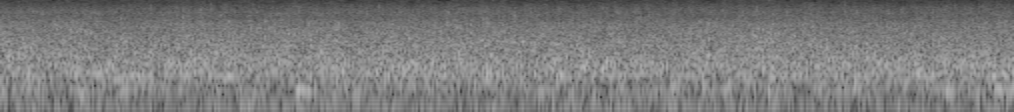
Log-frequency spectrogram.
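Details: Steady rushing of a fast stream or small waterfall fills the whole recording.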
